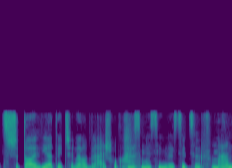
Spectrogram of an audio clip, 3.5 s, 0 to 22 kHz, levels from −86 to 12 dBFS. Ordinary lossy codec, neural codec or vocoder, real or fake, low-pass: MP3, 96 kbps; codec, 16 kHz, 1 kbps, FreqCodec, larger model; fake; 7.2 kHz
